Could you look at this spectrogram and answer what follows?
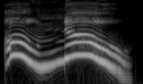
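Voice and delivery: very high, loud panicked cry; alarmed cry. A narrator's reading. Mother realising the baby is gone, high and panicked. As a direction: gasp in sudden fear. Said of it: "Mother cried".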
